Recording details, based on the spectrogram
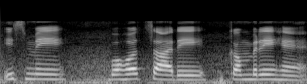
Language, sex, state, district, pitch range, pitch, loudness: Hindi, female, Haryana, Jhajjar, 220-245 Hz, 230 Hz, -15 LUFS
